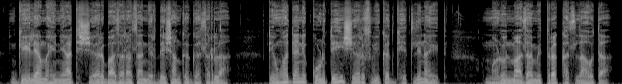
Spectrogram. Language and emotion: Marathi, sad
